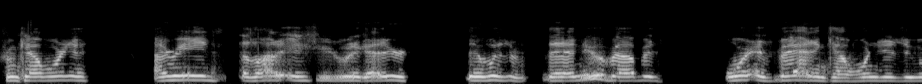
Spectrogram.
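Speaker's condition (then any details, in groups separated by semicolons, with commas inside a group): Cerebral palsy; audible in voice, distinctive speech pattern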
